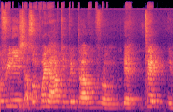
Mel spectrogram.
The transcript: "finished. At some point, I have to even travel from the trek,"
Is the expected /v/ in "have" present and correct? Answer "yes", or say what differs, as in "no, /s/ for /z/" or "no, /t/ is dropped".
no, /f/ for /v/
